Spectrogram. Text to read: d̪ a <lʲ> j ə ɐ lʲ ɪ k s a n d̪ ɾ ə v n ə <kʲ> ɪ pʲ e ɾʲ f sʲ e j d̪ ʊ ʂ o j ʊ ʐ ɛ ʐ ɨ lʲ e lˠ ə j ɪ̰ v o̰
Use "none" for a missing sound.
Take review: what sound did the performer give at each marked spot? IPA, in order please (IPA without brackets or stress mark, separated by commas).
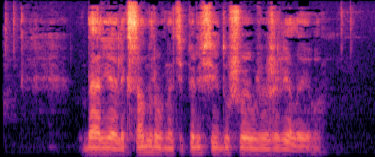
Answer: ɾʲ, tʲ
